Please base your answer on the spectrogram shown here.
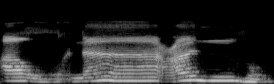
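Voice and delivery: slow, drawn-out melodic tilawat; measured Quranic chanting; slow Quran recitation. Shown as a demonstration. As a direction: recite each word slowly for students to repeat. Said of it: "Please read after me".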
